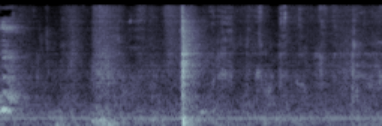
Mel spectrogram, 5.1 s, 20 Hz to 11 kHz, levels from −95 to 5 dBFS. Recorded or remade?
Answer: remade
